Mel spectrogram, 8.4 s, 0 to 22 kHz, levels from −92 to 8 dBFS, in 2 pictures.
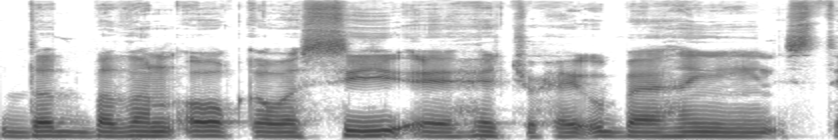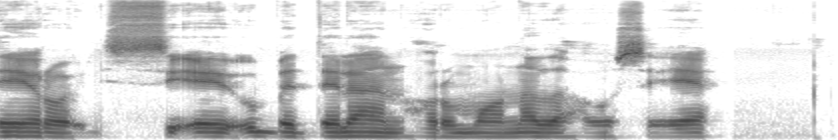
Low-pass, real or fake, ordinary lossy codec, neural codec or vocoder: none; fake; none; vocoder, 44.1 kHz, 128 mel bands every 512 samples, BigVGAN v2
